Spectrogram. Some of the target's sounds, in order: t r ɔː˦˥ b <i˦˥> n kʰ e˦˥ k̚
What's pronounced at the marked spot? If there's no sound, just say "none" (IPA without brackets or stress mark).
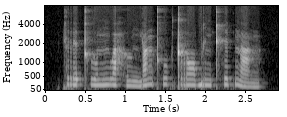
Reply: i˧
